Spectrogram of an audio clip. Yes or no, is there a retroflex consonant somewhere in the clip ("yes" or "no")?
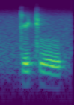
no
